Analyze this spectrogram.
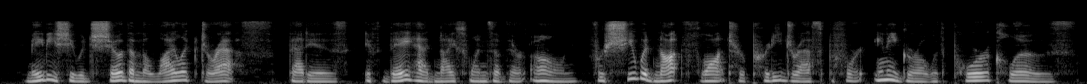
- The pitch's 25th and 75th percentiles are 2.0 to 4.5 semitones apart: Yes, average, 4.1 semitones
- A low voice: No, medium, 150 Hz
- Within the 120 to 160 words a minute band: No, average, 180 wpm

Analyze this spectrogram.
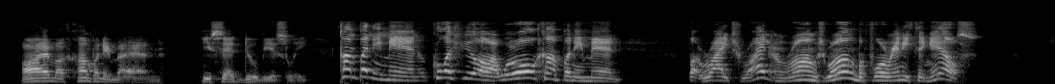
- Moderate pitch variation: No, wide, 8.9 semitones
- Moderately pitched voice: No, high, 200 Hz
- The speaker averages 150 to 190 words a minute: Yes, average, 155 wpm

